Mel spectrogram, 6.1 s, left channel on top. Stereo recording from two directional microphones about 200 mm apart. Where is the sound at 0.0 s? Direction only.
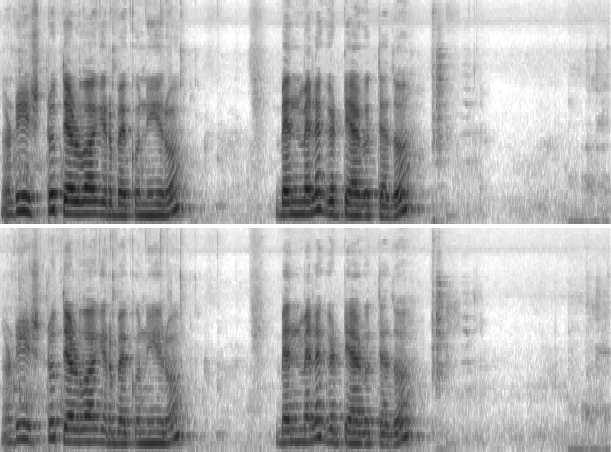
40° left (ahead or behind).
